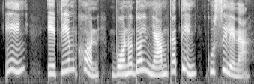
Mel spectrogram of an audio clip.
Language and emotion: Santali, happy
